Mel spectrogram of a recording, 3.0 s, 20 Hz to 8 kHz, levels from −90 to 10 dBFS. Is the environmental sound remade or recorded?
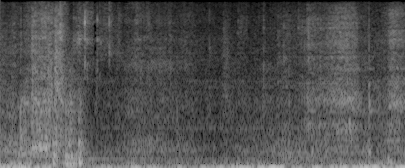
remade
